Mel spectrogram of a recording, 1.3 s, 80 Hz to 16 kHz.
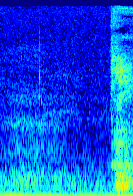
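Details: Overweight 25-pound Chihuahua lying on his back, who reportedly coughs all day: steady low room hum, then a single short, harsh cough: dog cough.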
